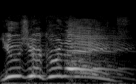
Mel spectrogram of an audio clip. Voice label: us use grenades; dod; dod 1.3; dod enhancement pack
